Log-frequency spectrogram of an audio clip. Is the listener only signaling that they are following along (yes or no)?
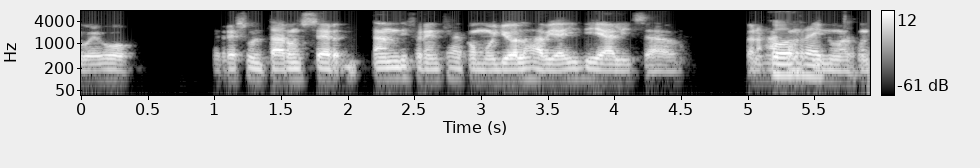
no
